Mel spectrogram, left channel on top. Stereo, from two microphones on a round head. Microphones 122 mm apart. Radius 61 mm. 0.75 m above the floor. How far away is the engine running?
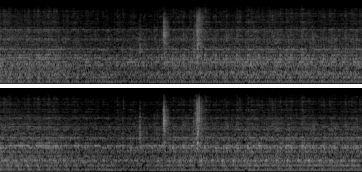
About 3 m.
